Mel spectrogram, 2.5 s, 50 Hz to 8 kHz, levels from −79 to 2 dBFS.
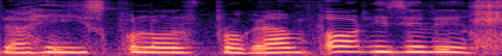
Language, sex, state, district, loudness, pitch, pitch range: Chakma, female, Tripura, West Tripura, -11 LUFS, 255 Hz, 245-275 Hz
